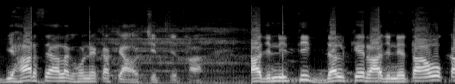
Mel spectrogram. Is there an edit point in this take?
yes; 1 cut; at 2.5 s

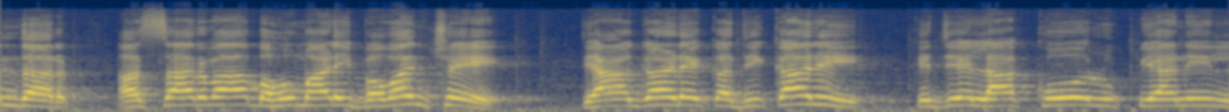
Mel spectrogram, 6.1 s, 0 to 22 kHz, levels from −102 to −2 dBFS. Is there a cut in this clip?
no; 0 cuts

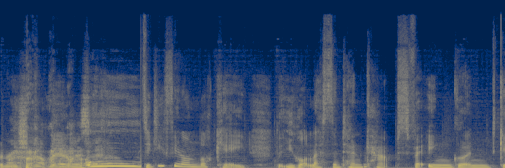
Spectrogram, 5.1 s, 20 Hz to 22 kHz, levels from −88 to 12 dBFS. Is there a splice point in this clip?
yes; 1 cut; at 1.4 s

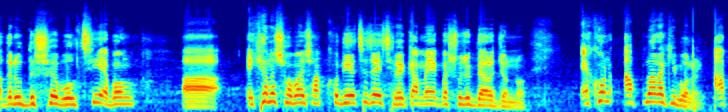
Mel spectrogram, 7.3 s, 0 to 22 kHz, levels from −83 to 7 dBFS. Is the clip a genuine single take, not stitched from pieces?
yes; 0 cuts

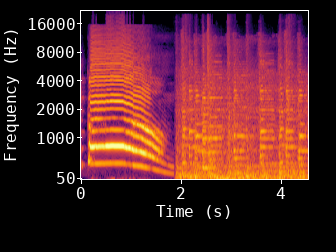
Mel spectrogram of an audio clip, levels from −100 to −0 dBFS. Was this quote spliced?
yes; 1 cut; at 1.8 s

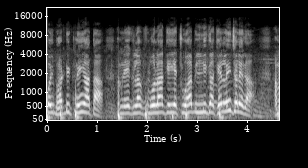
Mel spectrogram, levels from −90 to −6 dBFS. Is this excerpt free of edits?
yes; 0 cuts

